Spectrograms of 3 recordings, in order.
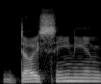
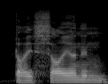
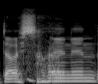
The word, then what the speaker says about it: Dicyanin: Dicyanin. – Dicyanin. – There's so many different ways of pronouncing it, aren't there? – Yeah, I've actually heard maybe 4 or 5 different ways of saying it. But for me, it flows off the tongue saying Dicenian.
